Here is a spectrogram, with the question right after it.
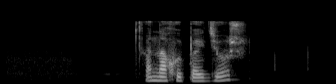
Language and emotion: Russian, neutral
